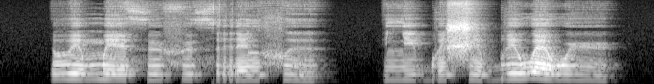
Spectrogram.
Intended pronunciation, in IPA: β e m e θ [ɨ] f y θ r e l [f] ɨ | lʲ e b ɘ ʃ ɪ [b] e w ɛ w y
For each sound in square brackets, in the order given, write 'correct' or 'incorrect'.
incorrect: y, correct, correct

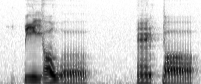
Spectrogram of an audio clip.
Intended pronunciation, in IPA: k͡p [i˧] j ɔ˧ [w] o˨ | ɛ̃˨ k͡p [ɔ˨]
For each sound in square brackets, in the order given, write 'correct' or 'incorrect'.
correct, correct, correct

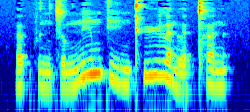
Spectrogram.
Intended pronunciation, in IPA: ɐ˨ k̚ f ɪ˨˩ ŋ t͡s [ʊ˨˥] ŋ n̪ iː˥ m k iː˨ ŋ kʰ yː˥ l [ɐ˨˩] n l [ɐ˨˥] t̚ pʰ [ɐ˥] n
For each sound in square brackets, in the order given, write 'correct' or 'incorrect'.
correct, correct, correct, incorrect: ɐ˧

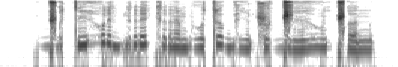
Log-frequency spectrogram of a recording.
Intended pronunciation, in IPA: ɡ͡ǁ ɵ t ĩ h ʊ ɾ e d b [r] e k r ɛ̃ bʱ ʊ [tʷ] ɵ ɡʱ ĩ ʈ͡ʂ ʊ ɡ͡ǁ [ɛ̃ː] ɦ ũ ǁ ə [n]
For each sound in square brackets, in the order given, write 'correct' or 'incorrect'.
correct, incorrect: t, incorrect: ɛ̃, correct

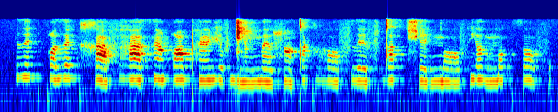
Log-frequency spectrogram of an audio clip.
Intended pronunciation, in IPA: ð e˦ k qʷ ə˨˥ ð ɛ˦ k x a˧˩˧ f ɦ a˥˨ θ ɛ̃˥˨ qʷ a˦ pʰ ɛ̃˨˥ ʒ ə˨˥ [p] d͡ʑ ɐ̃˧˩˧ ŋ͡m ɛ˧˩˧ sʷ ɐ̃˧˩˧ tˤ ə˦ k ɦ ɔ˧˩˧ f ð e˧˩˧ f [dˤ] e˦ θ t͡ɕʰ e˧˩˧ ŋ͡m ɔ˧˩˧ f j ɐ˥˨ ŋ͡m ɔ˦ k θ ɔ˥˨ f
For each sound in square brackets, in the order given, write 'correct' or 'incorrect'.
incorrect: f, correct

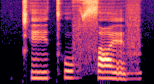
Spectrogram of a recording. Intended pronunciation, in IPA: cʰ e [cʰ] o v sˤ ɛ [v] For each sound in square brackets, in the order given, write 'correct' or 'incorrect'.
incorrect: tʰ, correct

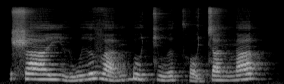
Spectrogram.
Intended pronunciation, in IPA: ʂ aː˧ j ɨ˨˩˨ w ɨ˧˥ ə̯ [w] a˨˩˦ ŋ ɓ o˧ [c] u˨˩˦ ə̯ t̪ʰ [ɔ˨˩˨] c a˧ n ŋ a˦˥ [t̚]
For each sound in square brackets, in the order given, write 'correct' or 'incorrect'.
incorrect: v, correct, correct, correct

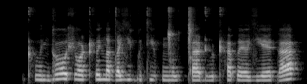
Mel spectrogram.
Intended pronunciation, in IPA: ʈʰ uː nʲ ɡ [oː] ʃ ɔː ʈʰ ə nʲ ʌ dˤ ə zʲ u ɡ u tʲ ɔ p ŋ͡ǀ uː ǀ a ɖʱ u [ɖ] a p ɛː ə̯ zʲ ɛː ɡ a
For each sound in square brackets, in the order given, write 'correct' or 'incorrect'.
incorrect: ɔː, incorrect: ʈʰ

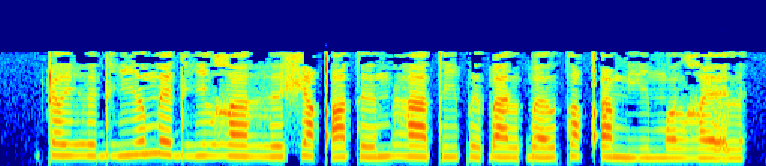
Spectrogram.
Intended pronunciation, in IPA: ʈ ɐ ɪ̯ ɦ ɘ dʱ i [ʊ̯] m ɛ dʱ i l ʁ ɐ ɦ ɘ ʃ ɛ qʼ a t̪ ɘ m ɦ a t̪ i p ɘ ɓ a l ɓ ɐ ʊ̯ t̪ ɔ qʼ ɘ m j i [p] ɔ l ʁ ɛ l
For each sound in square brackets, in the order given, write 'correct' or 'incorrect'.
incorrect: ə̯, incorrect: m

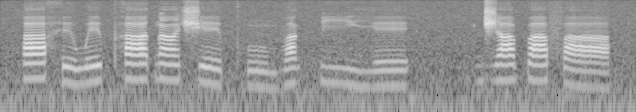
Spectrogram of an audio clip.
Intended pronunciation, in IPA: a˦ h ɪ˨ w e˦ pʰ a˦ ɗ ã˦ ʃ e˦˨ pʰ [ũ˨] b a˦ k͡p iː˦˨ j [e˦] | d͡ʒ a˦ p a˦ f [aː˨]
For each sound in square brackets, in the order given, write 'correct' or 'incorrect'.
correct, correct, correct

